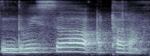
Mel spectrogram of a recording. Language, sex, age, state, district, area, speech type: Odia, female, 30-45, Odisha, Dhenkanal, rural, spontaneous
